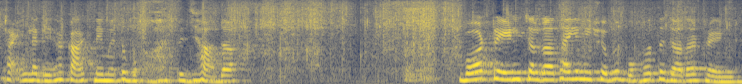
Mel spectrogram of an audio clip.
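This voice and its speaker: A woman's voice: fairly high pitch, normal speed, pauses often. A woman vlogger chatting casually to her viewers while unboxing something at home. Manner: chatty, addresses viewers directly. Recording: echoey room with background noise.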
